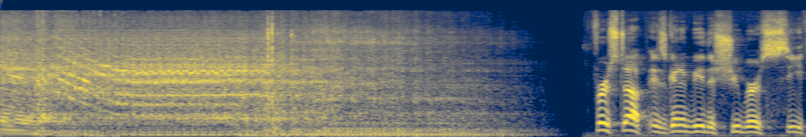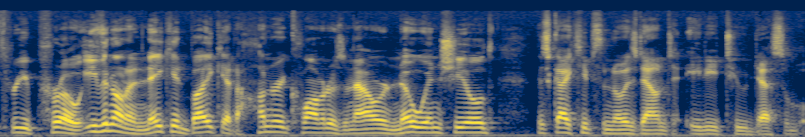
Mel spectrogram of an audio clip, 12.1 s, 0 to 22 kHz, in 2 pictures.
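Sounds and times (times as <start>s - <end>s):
motorcycle engine revving: 0.0s - 4.3s.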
